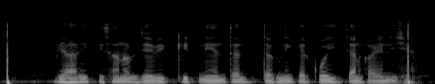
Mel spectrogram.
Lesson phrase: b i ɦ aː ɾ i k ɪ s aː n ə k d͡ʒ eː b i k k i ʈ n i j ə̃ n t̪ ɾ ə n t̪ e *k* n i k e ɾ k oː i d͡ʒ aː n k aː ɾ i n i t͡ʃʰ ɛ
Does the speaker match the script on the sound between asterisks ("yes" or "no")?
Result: yes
